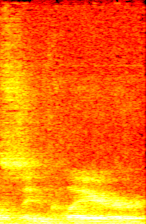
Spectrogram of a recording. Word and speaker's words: St. Clair: I really just encourage you to go take 10 minutes and go look up Carl Sinclair, and it's St. Clair when you spell it.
